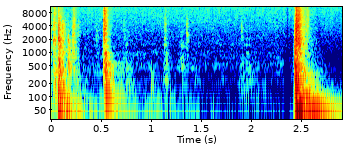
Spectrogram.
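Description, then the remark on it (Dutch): A couple of muffled thumps are followed by a louder, solid slam of a car door as a little girl and her father get out of the car. No voices are heard. “Het was de deur van een auto.”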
